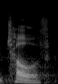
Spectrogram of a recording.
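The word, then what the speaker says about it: טוב: made he said was told it pronounced in Hebrew Tov everything he made was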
